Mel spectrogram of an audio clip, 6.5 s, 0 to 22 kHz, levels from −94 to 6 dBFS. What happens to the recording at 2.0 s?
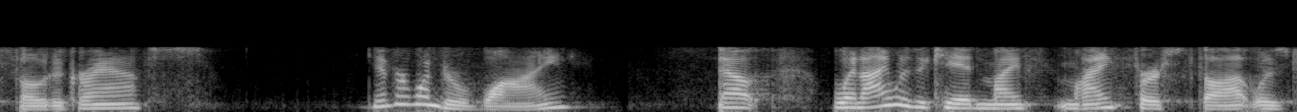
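At 2.0 s the speech passes through the G.723.1 codec, as it does throughout. It runs in coarse 30 ms frames at about 6 kbit/s and passes nothing above 3.8 kHz, leaving the voice muffled and hoarse with smeared consonants.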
